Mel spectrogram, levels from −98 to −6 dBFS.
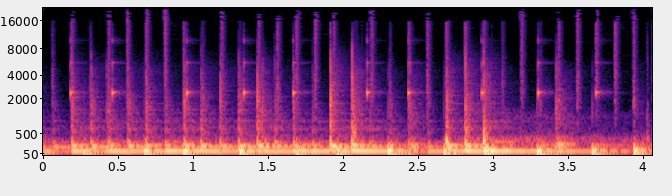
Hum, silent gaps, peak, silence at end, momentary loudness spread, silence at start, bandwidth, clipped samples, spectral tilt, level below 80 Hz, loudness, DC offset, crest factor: none; none; -2 dBFS; 0 s; 5 LU; 0 s; 15 kHz; under 0.1%; -8 dB/octave; -28 dBFS; -19 LUFS; under 0.1%; 16 dB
